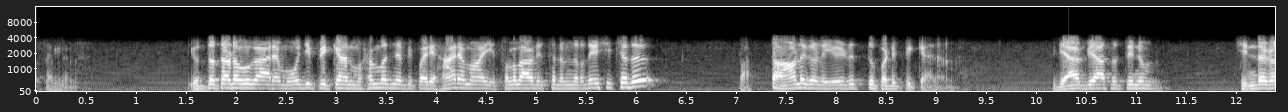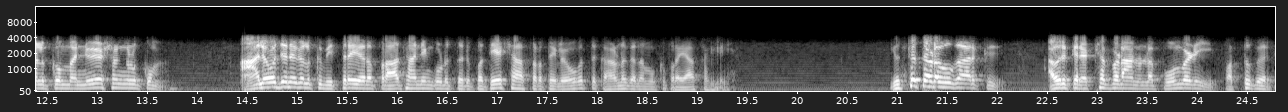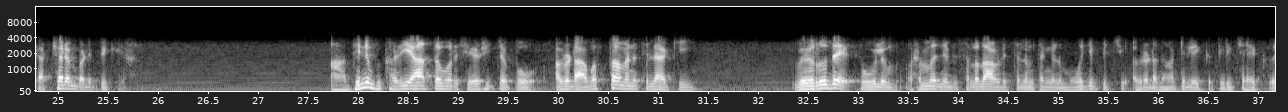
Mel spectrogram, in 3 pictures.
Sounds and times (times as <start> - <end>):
Male speech, man speaking: 0.0 - 0.4, 1.5 - 6.3, 7.0 - 9.3, 10.2 - 11.4, 12.0 - 13.8, 14.4 - 19.4, 21.0 - 25.8, 27.8 - 31.4, 32.4 - 37.1
Narration, monologue: 0.0 - 37.1.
